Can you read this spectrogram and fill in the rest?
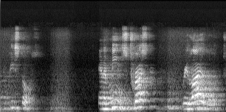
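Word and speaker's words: πιστός: You know, in the Greek, faithful is pronounced pistos.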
